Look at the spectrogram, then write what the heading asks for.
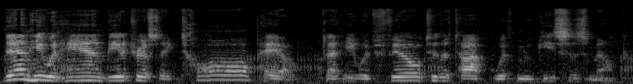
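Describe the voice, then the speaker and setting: A man's voice: on the high side, slow pace, fairly bright tone, slight background noise, low-quality recording. A man reading a storybook aloud to children as a pastor, expressively acting out the characters' lines.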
